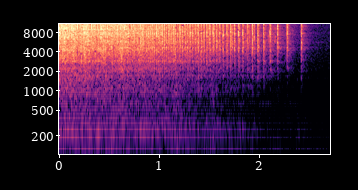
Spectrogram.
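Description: A spun wheel ratchets through a quick run of clicks over a whirring rush. The clicks come fast at first, then space out and slow as the wheel coasts to a stop.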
